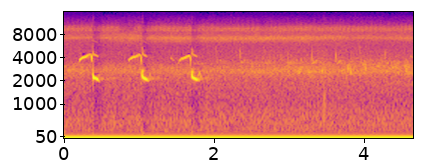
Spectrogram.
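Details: Lesser spotted eagle at a birch nest in Latvia on a live nest camera, a bird being brought. Three clear high yelps, each sliding downward, spaced about 0.7 seconds apart, then only hiss.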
